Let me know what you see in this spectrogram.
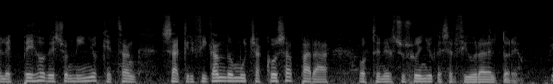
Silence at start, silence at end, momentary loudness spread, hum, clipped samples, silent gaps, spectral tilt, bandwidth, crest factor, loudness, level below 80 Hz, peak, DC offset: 0 s; 0 s; 7 LU; none; under 0.1%; none; -6.5 dB/octave; 10.5 kHz; 18 dB; -34 LUFS; -54 dBFS; -14 dBFS; under 0.1%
